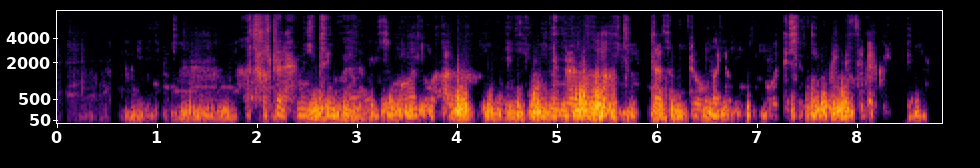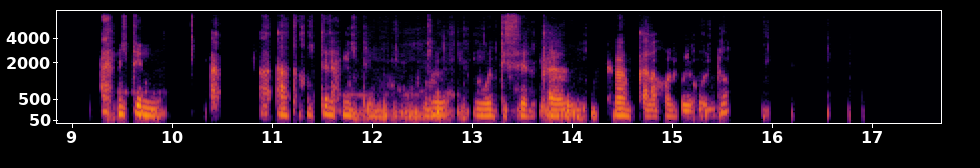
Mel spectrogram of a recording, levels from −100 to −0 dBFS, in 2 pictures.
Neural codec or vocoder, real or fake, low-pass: codec, 44.1 kHz, 7.8 kbps, Pupu-Codec; fake; 7.2 kHz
